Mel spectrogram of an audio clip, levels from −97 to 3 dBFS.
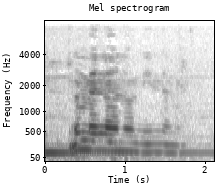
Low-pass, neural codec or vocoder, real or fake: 7.2 kHz; none; real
